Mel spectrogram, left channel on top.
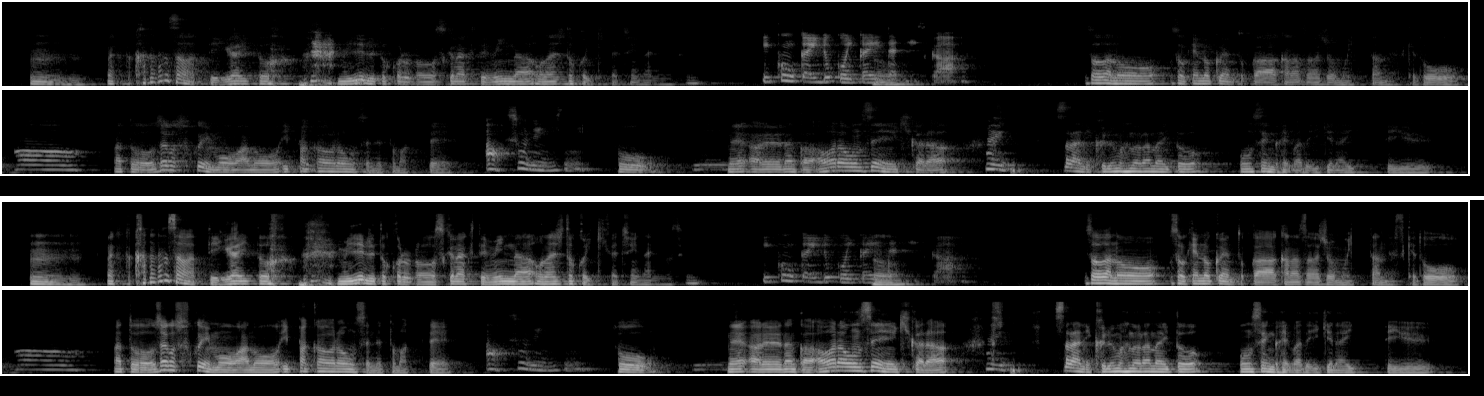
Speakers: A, on the right (about 70°); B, on the left (about 35°).
A: うん。なんか金沢って意外と <laughs>
B: <laughs>
A: 見れるところ少なくてみんな同じとこ行きがちになりますよね。
B: え、今回どこ行かれたんですか
A: うん。そう、あの、そう、兼六園とか金沢城も行ったんですけど、
B: ああ、は
A: あと、それこそ福井も、あの、一泊あわら温泉で泊まって、
B: いあ、そうなんですね。
A: そ
B: えー
A: う、ね、あれ、なんか、あわら温泉駅から
B: はい。
A: <laughs> さらに車乗らないと温泉街まで行けないっていう、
